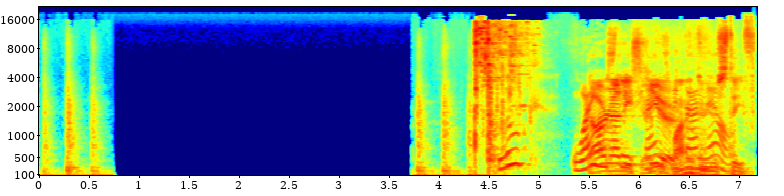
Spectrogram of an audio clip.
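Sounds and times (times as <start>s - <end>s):
quick solid knocks on a door: 0.0s - 0.8s, 3.8s - 4.5s
speech: 4.6s - 7.1s.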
